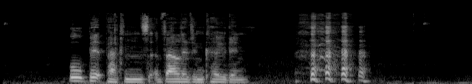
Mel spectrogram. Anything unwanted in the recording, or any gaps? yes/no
yes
